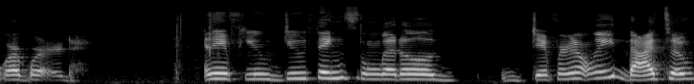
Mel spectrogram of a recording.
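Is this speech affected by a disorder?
Yes: Friedreich's ataxia; handwriting and speech.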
